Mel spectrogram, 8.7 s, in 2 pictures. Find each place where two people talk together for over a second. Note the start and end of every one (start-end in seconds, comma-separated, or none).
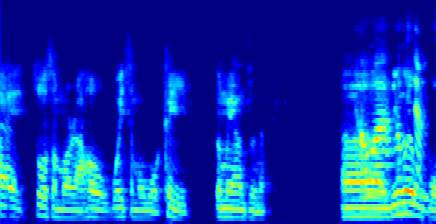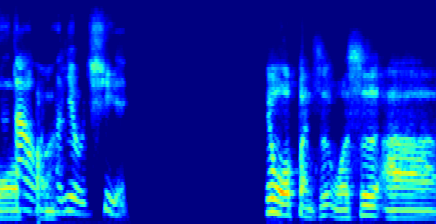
3.5-4.9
